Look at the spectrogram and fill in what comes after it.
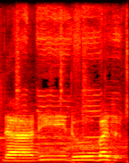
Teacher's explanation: Huruf da keluar dengan cara menyentuhkan ujung lidah kita ke gusi bagian atas. Sebagaimana kita melafalkan huruf ta dalam keadaan mati, huruf da terdengar suaranya memantul.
